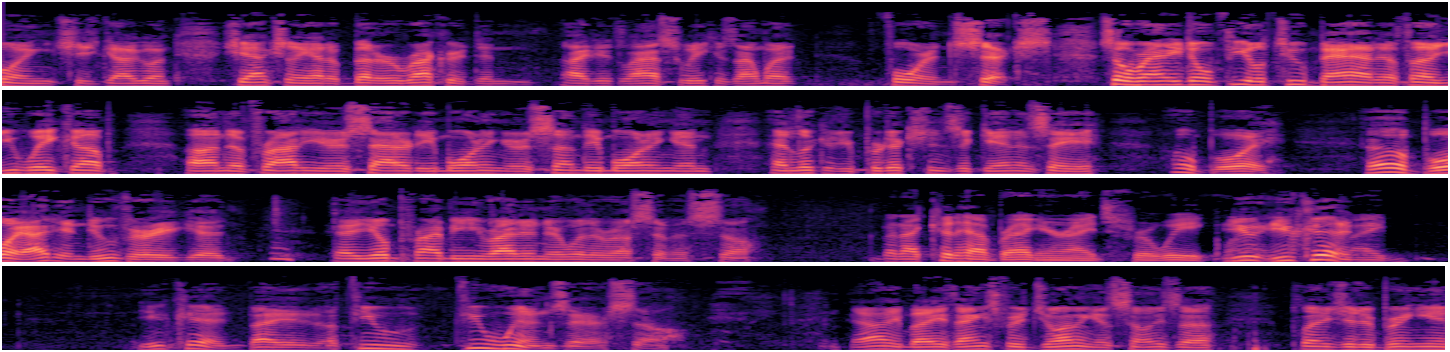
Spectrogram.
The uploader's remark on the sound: we were live from the Hastings Tribune Job Fair in Seaton Hall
